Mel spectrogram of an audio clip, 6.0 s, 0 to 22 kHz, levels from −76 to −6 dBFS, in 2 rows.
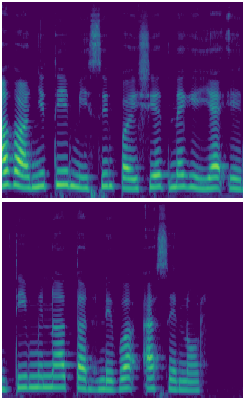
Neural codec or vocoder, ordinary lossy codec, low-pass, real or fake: none; none; none; real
